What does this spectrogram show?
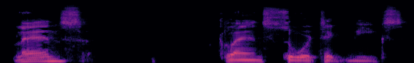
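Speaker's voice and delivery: ordinary talk, nothing marked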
